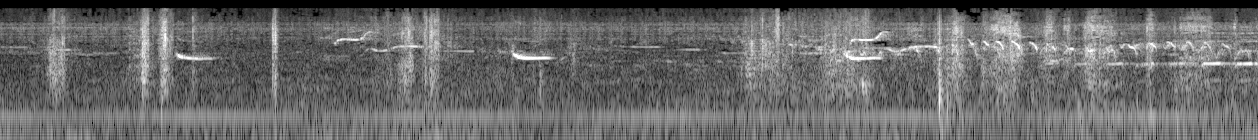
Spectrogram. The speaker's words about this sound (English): That leaves the male six-plumed bird of paradise with time to concentrate on other matters, like tidying up his display area.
